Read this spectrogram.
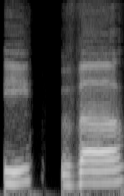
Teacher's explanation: makhraj bagi huruf zal ni kena keluarkan sedikit hujung lidah.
